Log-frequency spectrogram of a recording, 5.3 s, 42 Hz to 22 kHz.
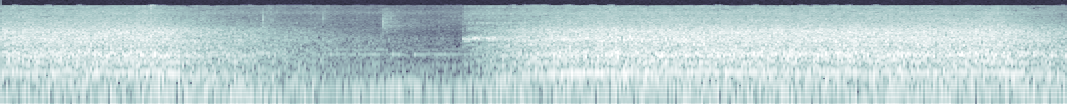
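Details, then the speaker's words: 2002 Honda Magna VF750C being checked for overheating; radiator fan temperature sensor unplugged and its lead grounded with key on, fan kicks on with a steady whir that sags then spins back to an even hum: fan works normally. "all right then we're going to turn the key on keys on and the fan should automatically kick on as soon as I touch it to bare metal or or ground right here"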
